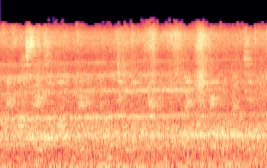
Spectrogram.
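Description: Steady running noise inside a Bangkok Purple Line metro car moving along the elevated track, an even rumble and hum with faint clicks from the wheels.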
